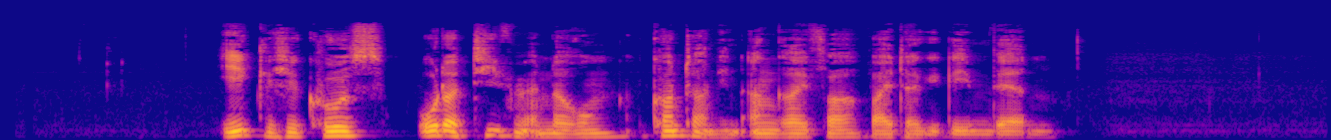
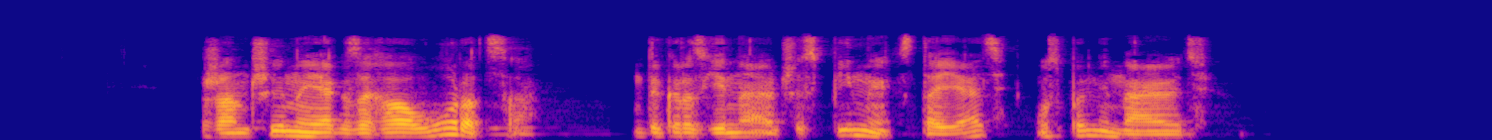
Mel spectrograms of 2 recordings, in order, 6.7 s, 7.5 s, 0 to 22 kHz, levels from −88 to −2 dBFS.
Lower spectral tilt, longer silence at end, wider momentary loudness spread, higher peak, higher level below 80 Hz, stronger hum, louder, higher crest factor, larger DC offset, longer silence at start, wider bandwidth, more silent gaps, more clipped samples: about the same, -5.5 dB/octave vs -5.5 dB/octave; about the same, 1.4 s vs 1.45 s; second, 9 LU vs 14 LU; about the same, -2 dBFS vs -2 dBFS; about the same, -56 dBFS vs -60 dBFS; neither; second, -22 LUFS vs -19 LUFS; about the same, 22 dB vs 18 dB; neither; about the same, 1.1 s vs 1 s; first, 11.5 kHz vs 8.2 kHz; neither; neither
